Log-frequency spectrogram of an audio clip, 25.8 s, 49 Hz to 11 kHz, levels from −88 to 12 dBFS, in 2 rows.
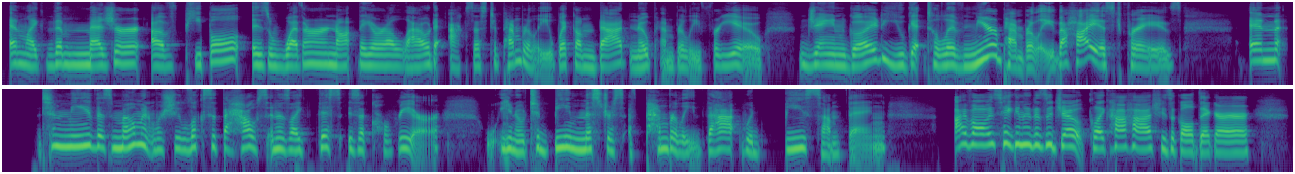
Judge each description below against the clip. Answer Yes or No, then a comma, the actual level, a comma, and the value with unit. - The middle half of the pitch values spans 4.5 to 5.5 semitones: Yes, average, 4.9 semitones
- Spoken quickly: No, average, 175 wpm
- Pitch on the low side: No, high, 205 Hz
